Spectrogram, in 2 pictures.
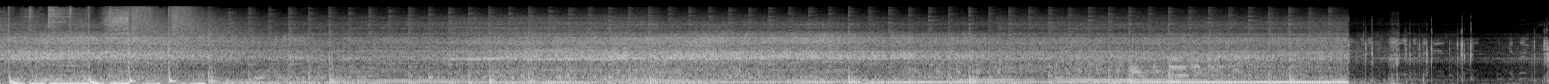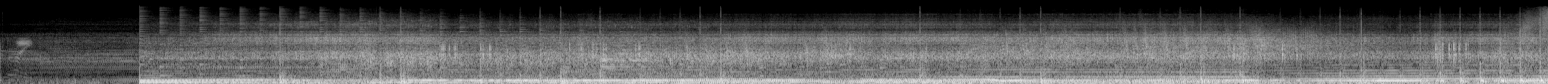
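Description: Kawasaki Ninja 650's parallel-twin engine running at steady high revs under hard riding, its pitch stepping between gears, with heavy wind rush over it. About 13 seconds in it drops away sharply for some three seconds, then returns.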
